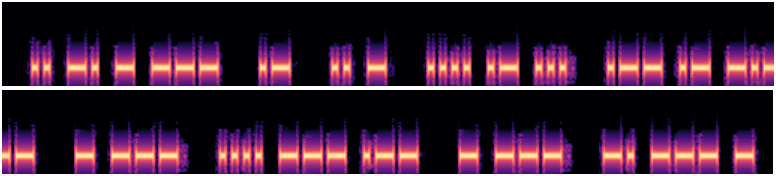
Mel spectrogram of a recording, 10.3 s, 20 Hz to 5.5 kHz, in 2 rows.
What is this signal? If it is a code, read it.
Morse code, heard as a keyed tone, about 30 wpm, 600 Hz. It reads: INTO A IT HAS WAY TO HOW TO NOT
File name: WD104 30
